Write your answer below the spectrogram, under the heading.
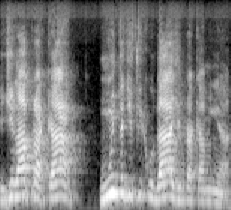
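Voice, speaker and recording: At a very slow pace, a man speaks in a raised, projected voice. His pitch is high and his tone bright and sharp. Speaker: pastor. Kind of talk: sermon.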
